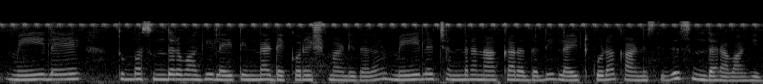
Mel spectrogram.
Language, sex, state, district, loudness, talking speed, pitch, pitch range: Kannada, female, Karnataka, Bellary, -32 LUFS, 125 wpm, 215 Hz, 205-230 Hz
